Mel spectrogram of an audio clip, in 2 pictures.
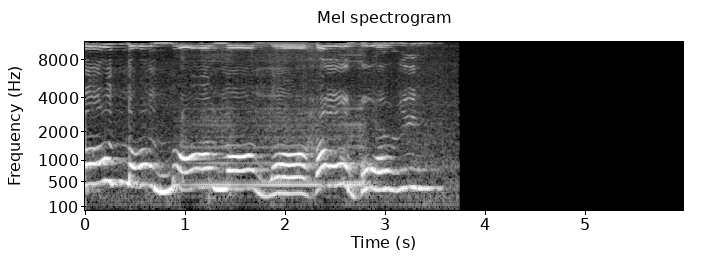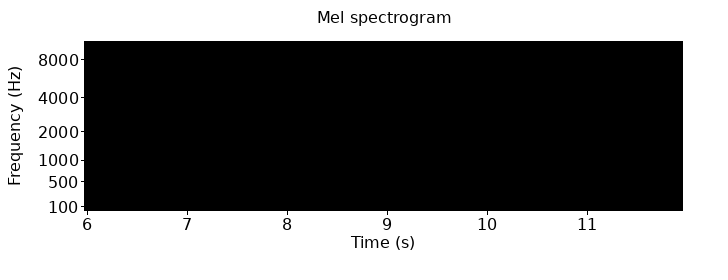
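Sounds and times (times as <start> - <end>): woman singing wordless tune: 0.0 - 3.8.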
